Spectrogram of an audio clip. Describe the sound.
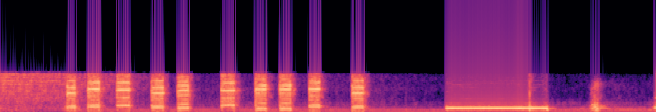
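Telephone dialing tones beep in a quick series of short bursts while a call is being connected. They are followed by a single steady, longer tone lasting about a second, then a few faint clicks.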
